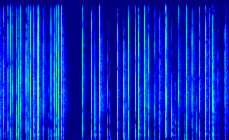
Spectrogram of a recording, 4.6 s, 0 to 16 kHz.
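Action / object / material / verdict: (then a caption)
tap / synthetic faux-leather pouch / faux leather / none. Long white nails tap rapidly on the end and side of an elongated, shiny pink metallic faux-leather pouch, soft and hollow. About 32 quick, dry taps sound with a hollow mid-range tone and a bright, crisp edge. They fall in brisk irregular runs with one brief pause near the start, each dying away almost at once.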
